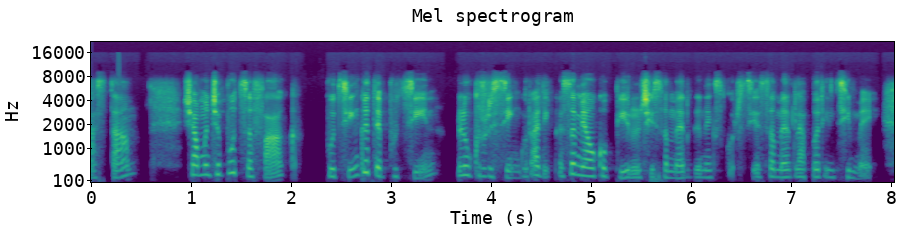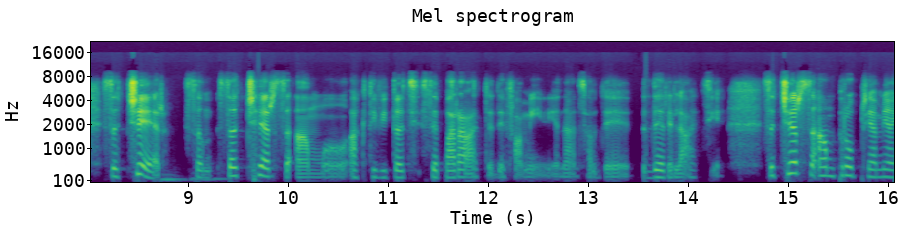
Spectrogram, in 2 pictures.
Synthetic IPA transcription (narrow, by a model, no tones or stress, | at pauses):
ast̪aʃiamɨnt͡ʃe̞put̪səfa̰k | put̪sinkɨt̪̚d̪e̞put̪sḭn | lukɾurʲsiŋɡuɾad̪ikəsəmjawko̞pilulʃisəme̞rɡɨne̞kskṵrsije̞̰səme̞rɡlapəɾint̪sime̞̰jsət͡ʃe̞rsəsət͡ʃe̞rsəʔa̰ma̰kt̪ivit̪ət̪sʲse̞paɾa̰t̪e̞d̪e̞fa̰mḭlijḛna̰sa̰wd̪e̞̰d̪e̞ɾe̞la̰t̪sije̞sət͡ʃe̞rsəʔampɾo̞pɾiamja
